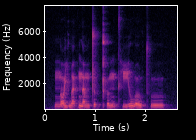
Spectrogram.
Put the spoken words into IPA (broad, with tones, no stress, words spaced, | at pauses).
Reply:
n̪ɔː˨˩jwɐ˨˥k̚ n̪ɐ˨mt̪ʊ˧k̚t̪ʰʊ˨˧ŋ t̪ʰiː˨˥wo˨˥wt̪ʰuː˧k̚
